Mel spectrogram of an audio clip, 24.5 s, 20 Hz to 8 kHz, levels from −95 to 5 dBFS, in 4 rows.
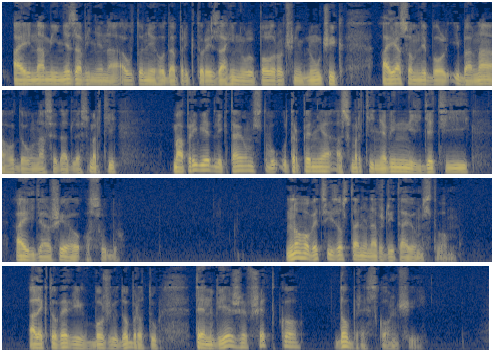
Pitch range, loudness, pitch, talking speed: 80-95 Hz, -24 LUFS, 85 Hz, 120 wpm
